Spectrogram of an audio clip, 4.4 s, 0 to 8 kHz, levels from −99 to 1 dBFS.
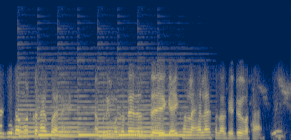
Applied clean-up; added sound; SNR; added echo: none; Piano; -1 dB; none.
